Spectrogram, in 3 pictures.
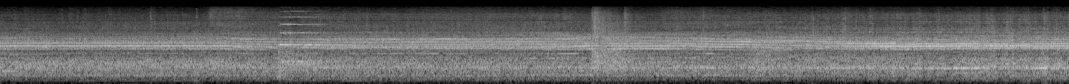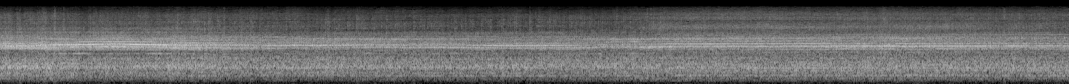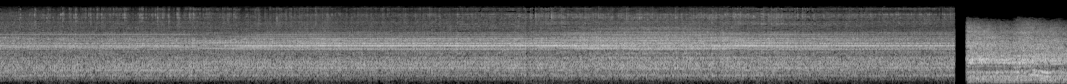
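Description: Colloid mill grinding peanuts into peanut butter: its electric motor and grinding rotor run with a steady high whine over a grinding hiss, swelling a little in loudness at times.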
